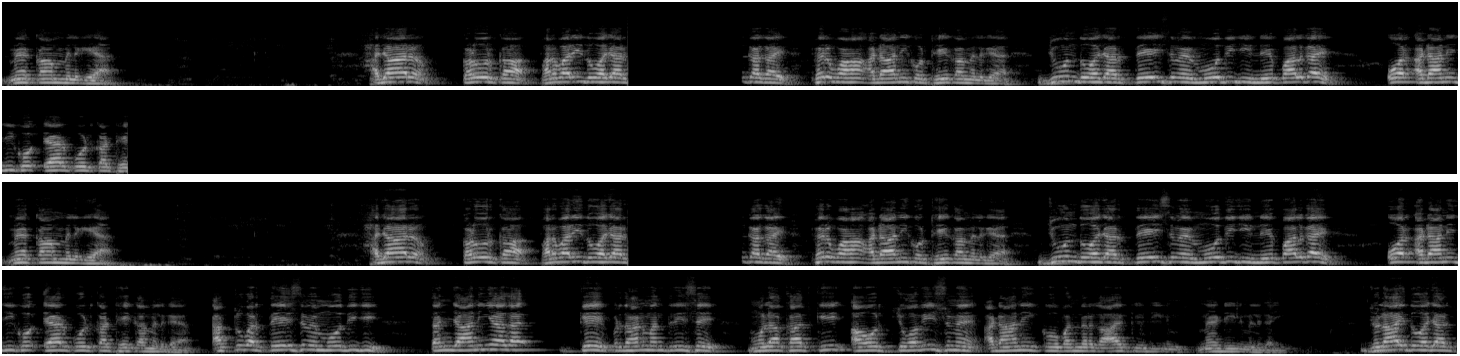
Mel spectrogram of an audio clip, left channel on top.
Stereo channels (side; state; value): left; drops out; at 15.9 s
